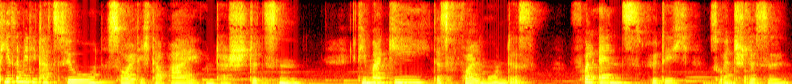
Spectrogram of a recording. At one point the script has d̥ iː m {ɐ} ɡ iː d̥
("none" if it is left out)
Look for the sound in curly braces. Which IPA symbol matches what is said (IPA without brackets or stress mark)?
a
